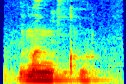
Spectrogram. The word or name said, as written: munku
